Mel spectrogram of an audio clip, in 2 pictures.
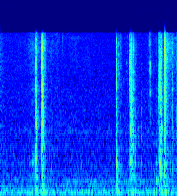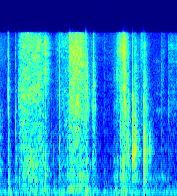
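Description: A paper trimmer cuts a piece of cardstock in quiet surroundings: a few light clicks, then rasping, scraping strokes as the blade slides along the sheet, close up and soft.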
